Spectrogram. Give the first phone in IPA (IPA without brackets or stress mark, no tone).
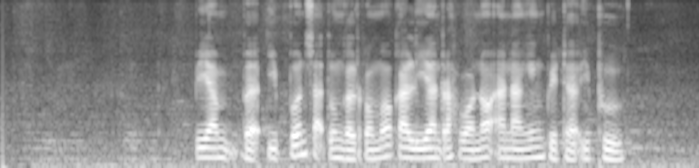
p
